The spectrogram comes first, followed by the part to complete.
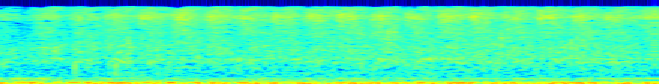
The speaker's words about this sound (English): Just turn on the car and let's get out of here.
